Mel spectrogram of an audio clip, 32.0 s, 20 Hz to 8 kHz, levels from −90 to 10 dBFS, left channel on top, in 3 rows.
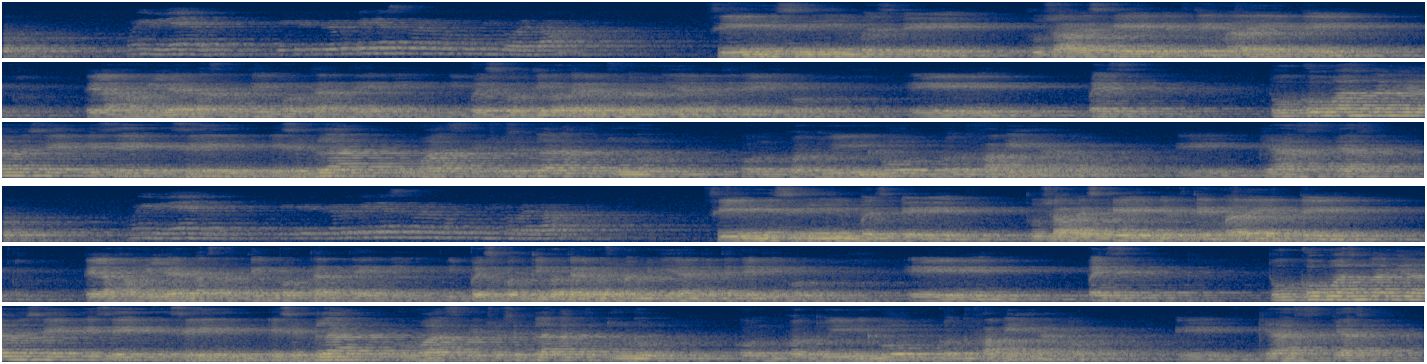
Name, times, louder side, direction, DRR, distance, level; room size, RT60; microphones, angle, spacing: voice 1, 0.9-1.6 2.1-4.3, left 2 dB, 80° left, -7 dB, 0.5 m, -41 dB
voice 2, 5.3-7.2 7.7-10.2 11.3-16.7 17.4-18.2 18.8-19.1 20.2-26.2 26.8-29.6 30.1-31.7, right 1 dB, 60° right, -5 dB, 0.8 m, -28 dB
4.1 x 2.6 x 3.3 m, 2.7 s
head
